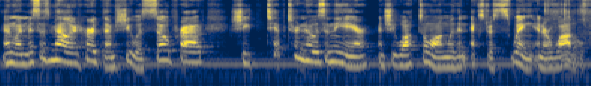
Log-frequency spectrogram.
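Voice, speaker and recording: A woman reading a children's storybook aloud in an expressive, emphatic preschool-teacher style. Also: on the low side, moderate pace, noisy background.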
